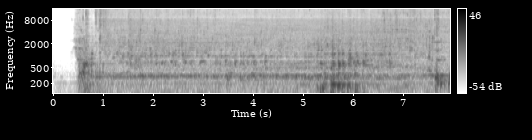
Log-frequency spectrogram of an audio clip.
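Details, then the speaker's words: Toilet after Fluidmaster 400A fill valve install, water level thought to be a little low; short whoosh that fades quickly without strong swirl, weak flush, level likely needs raising. "You could hear it's not a great flush. I want to make sure that there's enough water to flush everything down, but that's about it."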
